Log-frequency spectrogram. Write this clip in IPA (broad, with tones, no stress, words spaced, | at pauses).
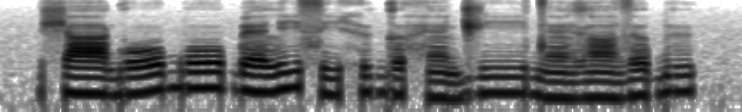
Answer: ʃaː˨ɡoː˨˦boː˦ɓɛ˧ li˦si˨hɨ˧ ɡə˧hɛ̃˨ d͡ʒiː˧dɛ̃˨ ɣã˨zə˧ɓɨ˦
